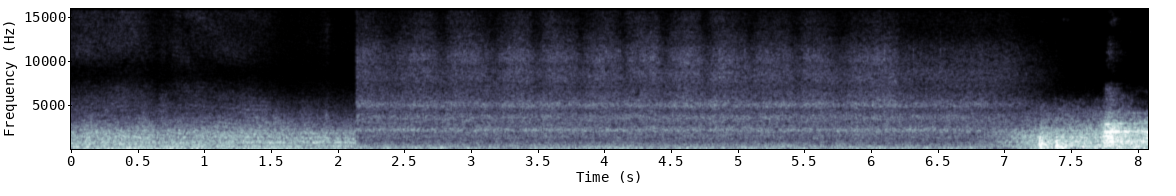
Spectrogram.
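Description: Damp paper towel wiped across a sanded bare-wood dresser top, a soft, steady rubbing hiss that turns flatter and steadier about two seconds in.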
